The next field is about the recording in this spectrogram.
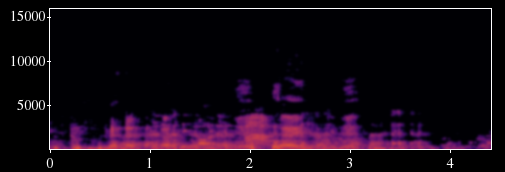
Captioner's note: audience laughing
